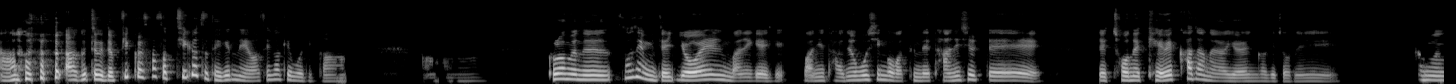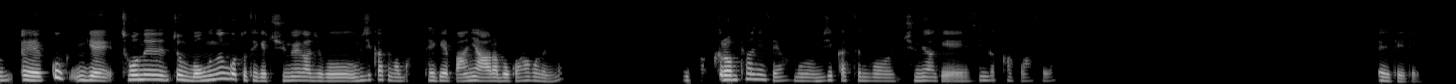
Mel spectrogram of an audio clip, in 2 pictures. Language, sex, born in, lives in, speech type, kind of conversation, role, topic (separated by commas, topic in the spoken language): Korean, female, South Korea, South Korea, conversation, unstructured, none, 여행지에서 먹어 본 음식 중 가장 특이했던 것은 무엇인가요?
